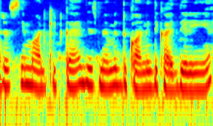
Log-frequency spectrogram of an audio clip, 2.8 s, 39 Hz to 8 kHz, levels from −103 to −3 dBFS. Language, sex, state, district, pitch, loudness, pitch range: Hindi, female, Uttar Pradesh, Shamli, 210 Hz, -15 LUFS, 190-220 Hz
